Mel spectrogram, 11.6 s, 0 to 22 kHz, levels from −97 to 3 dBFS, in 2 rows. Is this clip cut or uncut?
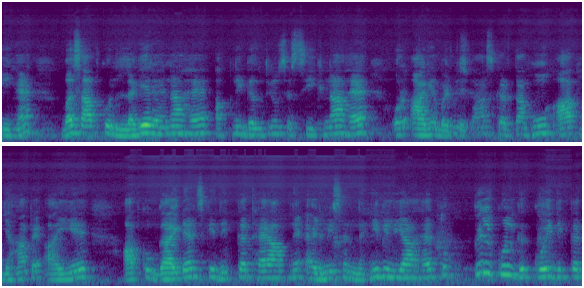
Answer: cut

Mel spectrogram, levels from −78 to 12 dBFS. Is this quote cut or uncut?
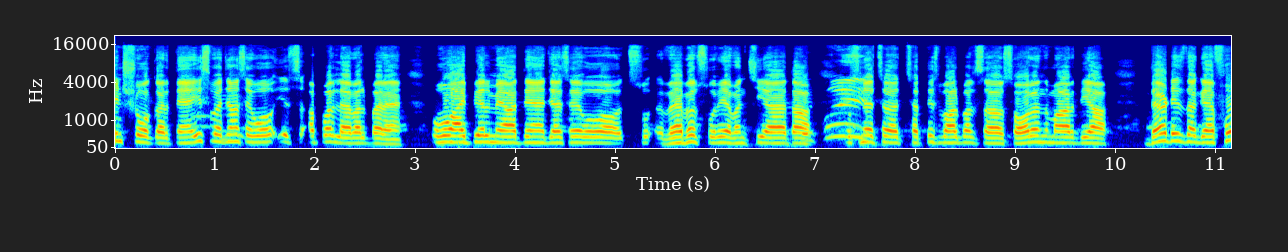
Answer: uncut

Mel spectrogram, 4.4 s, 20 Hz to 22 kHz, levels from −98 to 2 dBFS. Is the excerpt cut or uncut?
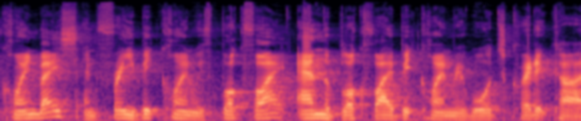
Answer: uncut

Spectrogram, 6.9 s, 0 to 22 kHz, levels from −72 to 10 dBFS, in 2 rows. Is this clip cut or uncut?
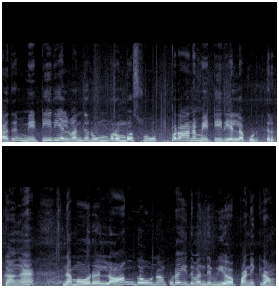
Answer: uncut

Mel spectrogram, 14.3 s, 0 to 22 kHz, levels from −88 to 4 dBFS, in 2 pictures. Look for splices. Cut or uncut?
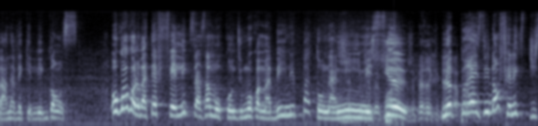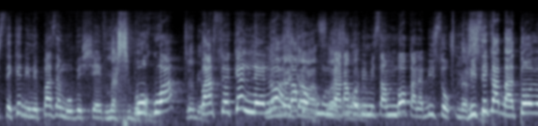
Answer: uncut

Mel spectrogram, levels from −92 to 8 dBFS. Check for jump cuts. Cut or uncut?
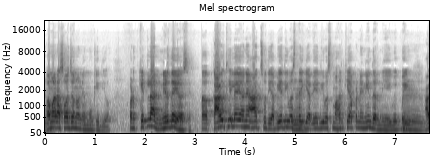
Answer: cut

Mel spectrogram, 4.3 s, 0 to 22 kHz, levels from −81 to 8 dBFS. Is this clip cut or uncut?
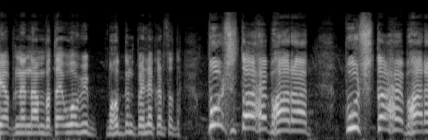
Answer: uncut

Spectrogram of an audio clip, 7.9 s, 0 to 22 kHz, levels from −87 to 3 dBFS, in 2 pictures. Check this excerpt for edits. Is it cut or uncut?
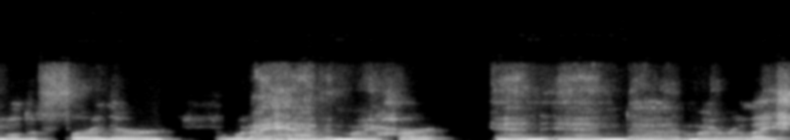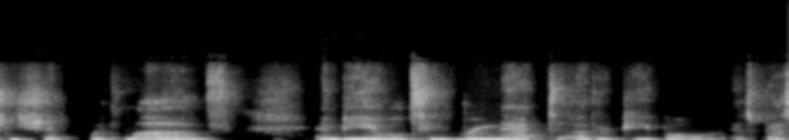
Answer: cut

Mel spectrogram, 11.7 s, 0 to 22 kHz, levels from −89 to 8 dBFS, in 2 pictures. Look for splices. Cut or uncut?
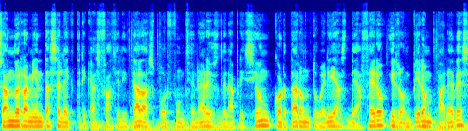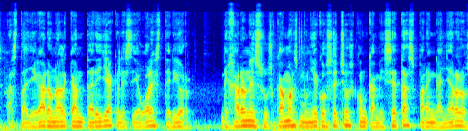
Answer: uncut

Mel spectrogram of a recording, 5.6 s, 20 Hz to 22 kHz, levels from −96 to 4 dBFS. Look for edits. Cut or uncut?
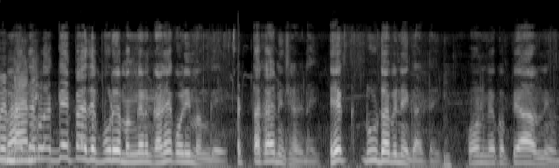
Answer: cut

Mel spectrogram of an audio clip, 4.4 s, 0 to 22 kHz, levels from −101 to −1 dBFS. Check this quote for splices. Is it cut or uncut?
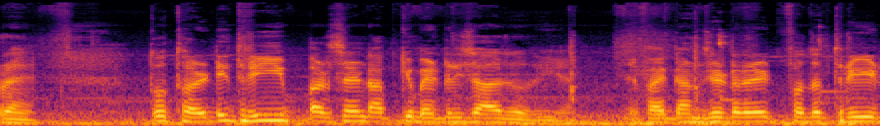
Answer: uncut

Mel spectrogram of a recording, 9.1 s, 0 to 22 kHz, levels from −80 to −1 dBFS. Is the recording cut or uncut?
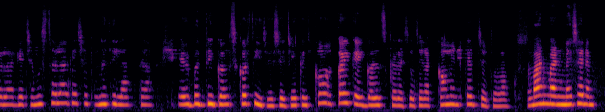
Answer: cut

